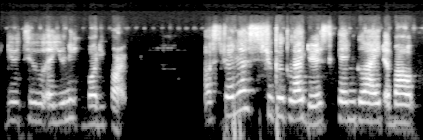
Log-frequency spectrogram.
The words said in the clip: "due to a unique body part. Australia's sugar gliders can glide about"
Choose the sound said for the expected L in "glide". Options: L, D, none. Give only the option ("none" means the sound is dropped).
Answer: L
